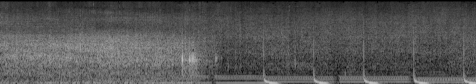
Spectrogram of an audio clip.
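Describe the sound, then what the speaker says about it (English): Wombok (napa) cabbage sizzles loudly in a hot pan for Shanghai noodles, a steady hiss that drops back as the spatula stirs, then repeated scraping and tossing strokes in a regular rhythm. "Okay, now my cabbage. I'm using wombok cabbage or napa cabbage."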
